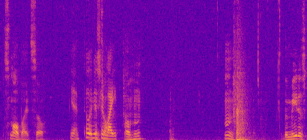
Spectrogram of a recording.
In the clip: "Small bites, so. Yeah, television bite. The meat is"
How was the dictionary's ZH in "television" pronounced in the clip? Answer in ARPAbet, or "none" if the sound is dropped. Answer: S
